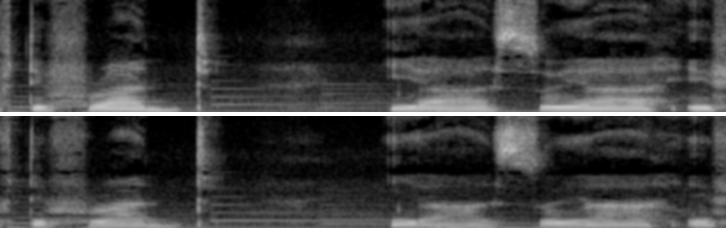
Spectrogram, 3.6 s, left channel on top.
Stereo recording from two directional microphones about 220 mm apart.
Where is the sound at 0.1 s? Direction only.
25° left (ahead or behind).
